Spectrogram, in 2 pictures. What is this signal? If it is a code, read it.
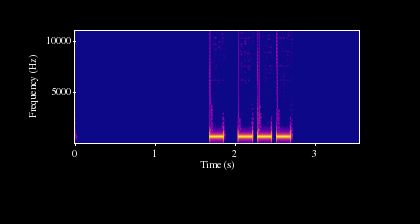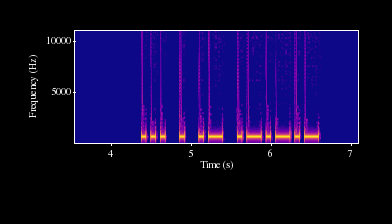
Morse code, heard as a keyed tone, about 20 wpm, 700 Hz. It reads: TO SEA.
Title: 4x Word-Spacing - Sentences from Top 400 Words - 20wpm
